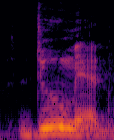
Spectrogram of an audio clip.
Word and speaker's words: DoomEd: And so they had two artists come in and try to use Doom-Ed, we called it, spelled like doomed, was the editor, and to make levels.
